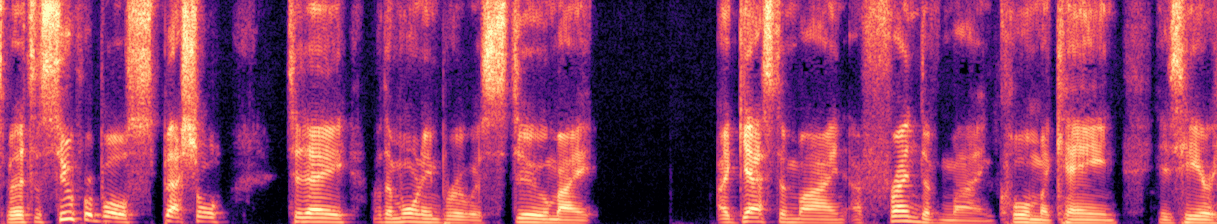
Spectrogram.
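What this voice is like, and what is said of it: Slightly hoarse voice. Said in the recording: “If you can tell my voice, I'm a little hoarse today. I got a sore throat”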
